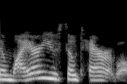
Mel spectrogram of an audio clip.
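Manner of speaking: ordinary talk, nothing marked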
